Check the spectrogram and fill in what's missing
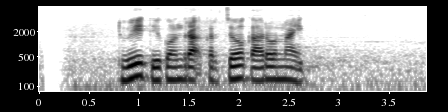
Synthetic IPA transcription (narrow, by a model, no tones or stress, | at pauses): d̪̥ṳwɪd̪̥i̤kɔnt̪ɾa̰ʔkərd̥ʒ̥ɔ̤kaɾonaɪk̚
